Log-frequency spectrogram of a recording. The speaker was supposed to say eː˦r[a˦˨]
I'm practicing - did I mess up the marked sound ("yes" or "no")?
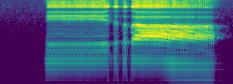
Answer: no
